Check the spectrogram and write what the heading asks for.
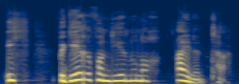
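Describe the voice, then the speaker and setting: A woman's voice: on the high side, expressive, normal speed, warm tone, no room sound, pitched above the performer's own voice. Female reader voicing a hard-willed older professor, insistent, dry booth sound. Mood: persuasive. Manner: urgent, insistent, rising to a hard tone. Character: stern, stubborn old male professor.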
